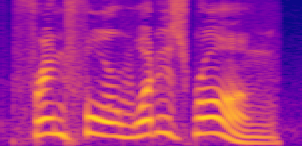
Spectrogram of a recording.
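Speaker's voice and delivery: high, hammed-up worried plea; worried friend voice. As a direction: overplay the concern. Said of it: "Friend two says".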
